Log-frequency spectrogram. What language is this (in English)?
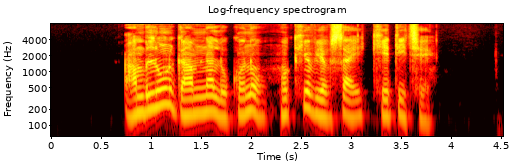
Gujarati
